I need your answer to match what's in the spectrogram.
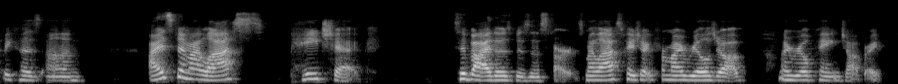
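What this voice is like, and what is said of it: Emotional, choked-up voice. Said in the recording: “sorry, I'm a little emotional about it”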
